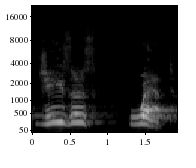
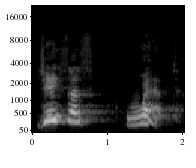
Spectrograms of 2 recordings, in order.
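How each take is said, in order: First: Jesus, pause, wept, slow and solemn; solemn slow reading. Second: Jesus lifted, then wept dropped; emphatic reading. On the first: Preacher reading the shortest verse to his church, solemn and slow. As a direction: let a pause hang between Jesus and wept. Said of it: "it reads like this". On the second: Preacher repeating the verse for young folks, emphatic. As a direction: lean hard on Jesus, let wept fall. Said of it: "That's a good one". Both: Shown as a demonstration.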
